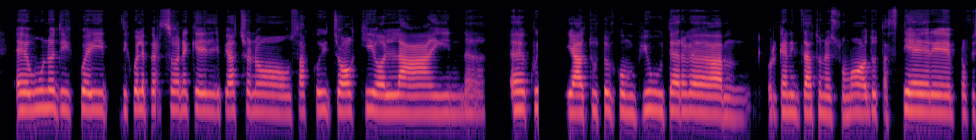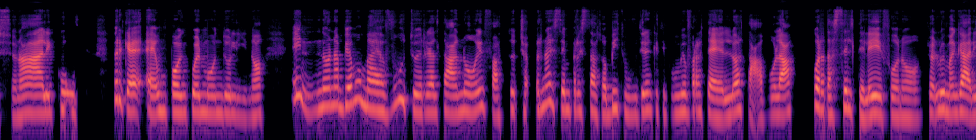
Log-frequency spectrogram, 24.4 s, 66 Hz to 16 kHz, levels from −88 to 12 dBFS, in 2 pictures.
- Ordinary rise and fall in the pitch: No, narrow, 2.3 semitones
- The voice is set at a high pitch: Yes, high, 200 Hz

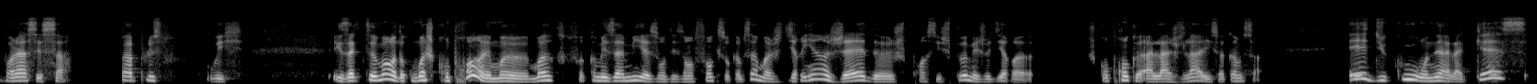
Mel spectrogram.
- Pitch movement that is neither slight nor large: No, wide, 5.7 semitones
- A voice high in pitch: No, medium, 165 Hz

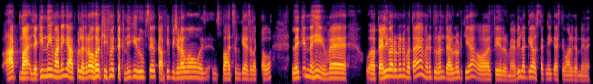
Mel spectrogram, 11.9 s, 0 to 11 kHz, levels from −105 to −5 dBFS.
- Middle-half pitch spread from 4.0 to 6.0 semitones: Yes, average, 4.4 semitones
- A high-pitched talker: No, medium, 180 Hz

